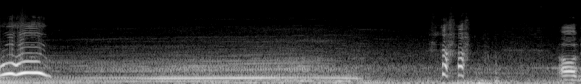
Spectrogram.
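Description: A small car engine hums steadily from inside the car.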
